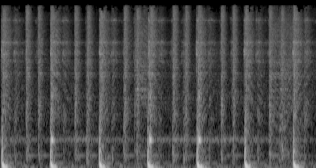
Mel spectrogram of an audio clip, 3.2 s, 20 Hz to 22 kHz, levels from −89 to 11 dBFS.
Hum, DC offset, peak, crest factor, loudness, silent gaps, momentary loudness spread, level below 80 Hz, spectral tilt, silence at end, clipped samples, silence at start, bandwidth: none; under 0.1%; -2 dBFS; 20 dB; -24 LUFS; none; 6 LU; -26 dBFS; -4 dB/octave; 0.05 s; under 0.1%; 0 s; 19.5 kHz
